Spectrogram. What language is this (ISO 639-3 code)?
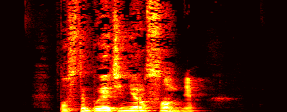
pol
